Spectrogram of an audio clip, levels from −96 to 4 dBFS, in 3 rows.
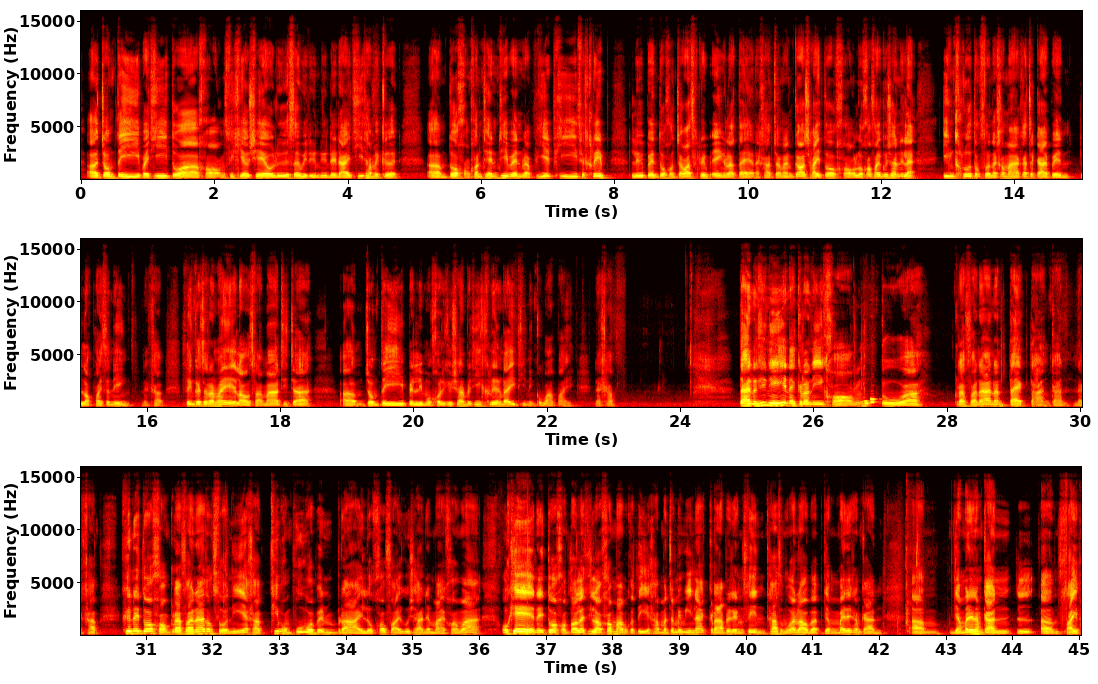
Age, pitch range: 20-39, 125-165 Hz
